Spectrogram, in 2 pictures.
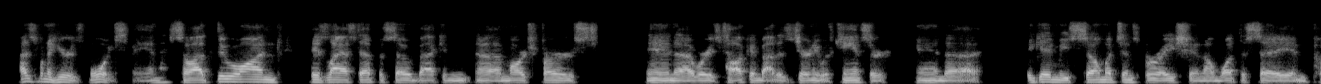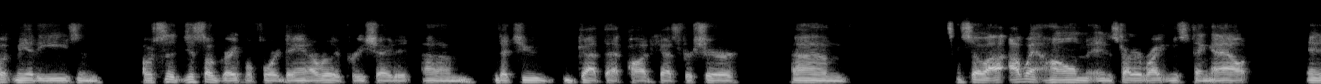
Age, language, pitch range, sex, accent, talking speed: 30-49, English, 90-100 Hz, male, American, 185 wpm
